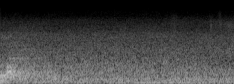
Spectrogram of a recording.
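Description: Steady, even background hiss of room noise with no speech and no distinct events.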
